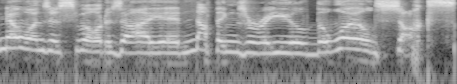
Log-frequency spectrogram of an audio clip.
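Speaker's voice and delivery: loud, slow, very British put-on narrator voice. Describing a podcast's untrustworthy narrator: put-on british accent. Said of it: "The narrator is just very British and like".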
